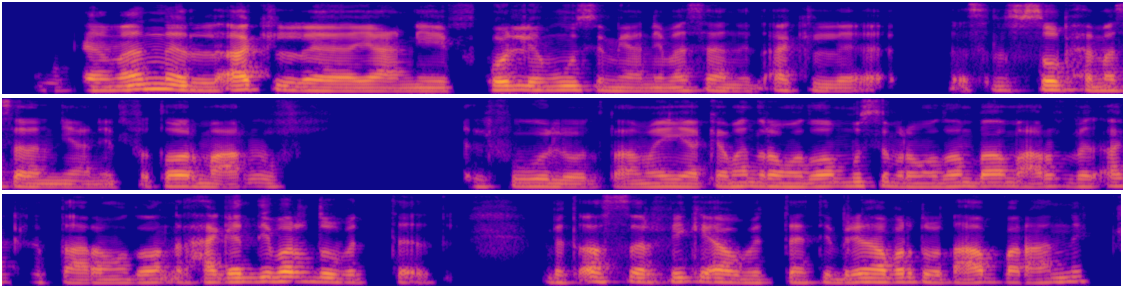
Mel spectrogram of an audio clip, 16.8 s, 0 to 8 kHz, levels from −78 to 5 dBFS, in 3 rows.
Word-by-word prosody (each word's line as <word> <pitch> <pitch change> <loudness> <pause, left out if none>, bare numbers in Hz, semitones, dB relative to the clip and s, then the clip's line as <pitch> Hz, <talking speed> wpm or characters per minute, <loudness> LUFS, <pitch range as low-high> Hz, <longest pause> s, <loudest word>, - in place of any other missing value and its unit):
وكمان 125 +7 +3
الأكْل 140 -1 +4 0.3
يعني 105 0 0
في - - -21
كُلّ 140 -1 +5
موسم، 135 -3 0
يعني 110 -1 -4
مثلًا 115 -1 -3
الأكْل 110 0 -5 0.4
الص - - -9
الصبح 140 +2 +2
مثلًا 120 -3 -1
يعني 105 -1 -7
الفطار 125 +4 0
معروف، 115 +2 -3 0.9
الفول 120 0 -4
والطعمية، 110 +2 -2
كمان 125 +3 -3
رمضان 125 +1 +1
موسم 135 -1 -4
رمضان 115 +2 -2
بقى 130 0 +2
معروف 125 +1 -4
بالأكْل 130 +2 -6
بتاع 115 -3 -3
رمضان، 115 +3 -2
الحاجات 130 +2 +2
دي 145 +2 -1
برضو 150 -2 +4
بت 125 0 -8 0.5
بتأثّر 140 +2 -1
فيكِ 145 +2 -4
أو 130 -2 +3
بتعتبريها 115 +3 -1
برضو 135 -1 +1
بتعبّر 125 0 0
عنِّك؟ 140 +7 -5
125 Hz, 130 wpm, -23 LUFS, 115-135 Hz, 0.9 s, كُلّ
